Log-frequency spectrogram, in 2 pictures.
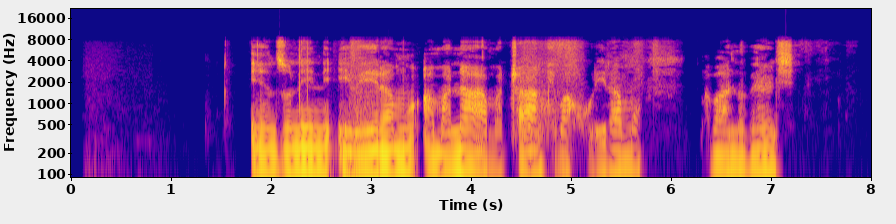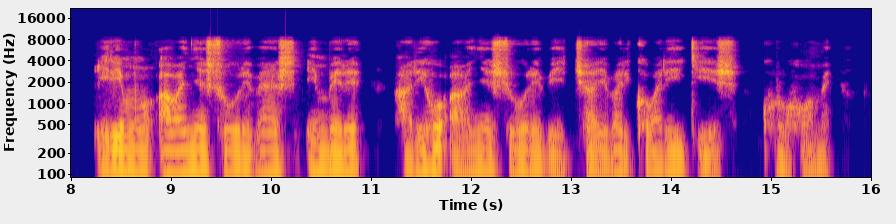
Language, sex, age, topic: Rundi, male, 18-24, education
